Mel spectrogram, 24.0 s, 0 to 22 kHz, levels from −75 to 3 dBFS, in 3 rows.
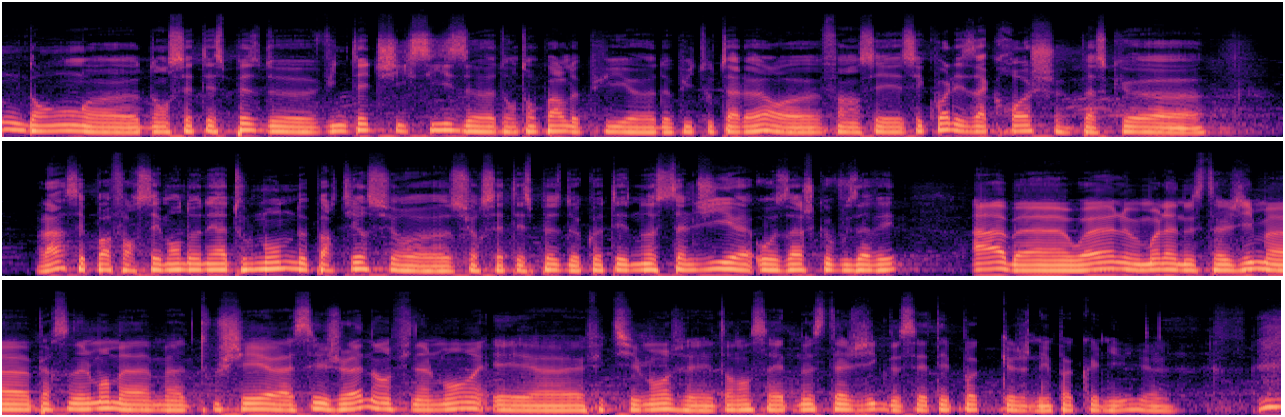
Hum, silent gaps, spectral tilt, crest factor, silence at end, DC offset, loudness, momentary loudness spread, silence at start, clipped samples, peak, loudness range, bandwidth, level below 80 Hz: none; none; -6 dB/octave; 12 dB; 0 s; 0.9%; -15 LUFS; 5 LU; 0 s; under 0.1%; -2 dBFS; 3 LU; 12.5 kHz; -42 dBFS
